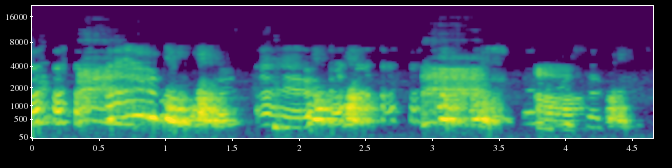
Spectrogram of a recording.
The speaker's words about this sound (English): Oh, the dogs! I just heard them. they want to go to the mountains.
